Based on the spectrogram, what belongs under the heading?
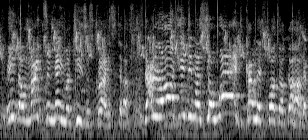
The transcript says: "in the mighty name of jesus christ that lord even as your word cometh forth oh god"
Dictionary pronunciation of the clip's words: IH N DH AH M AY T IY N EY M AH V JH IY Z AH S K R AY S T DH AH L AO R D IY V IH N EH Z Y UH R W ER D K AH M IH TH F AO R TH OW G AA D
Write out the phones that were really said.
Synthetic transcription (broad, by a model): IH N DH AH M AY T IY N EY M AH V JH IY Z AH S K R AY S T DH AH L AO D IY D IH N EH S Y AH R W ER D K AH M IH S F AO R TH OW G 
